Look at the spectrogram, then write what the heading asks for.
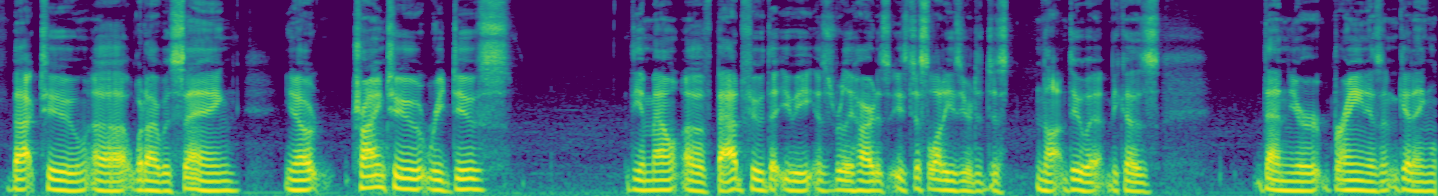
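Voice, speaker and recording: A man's voice: mid-range voice, flat delivery, unhurried, gravelly, warm tone, no echo. A man in his forties casually rambling as a podcast host while he paints, drifting into side notes with lots of fillers. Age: 40s.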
